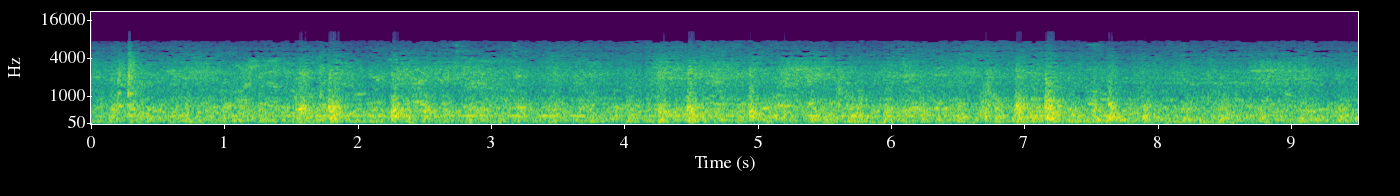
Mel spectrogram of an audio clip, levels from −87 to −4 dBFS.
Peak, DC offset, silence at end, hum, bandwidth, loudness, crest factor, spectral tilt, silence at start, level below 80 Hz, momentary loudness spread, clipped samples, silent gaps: 0 dBFS; under 0.1%; 0 s; none; 7.8 kHz; -12 LUFS; 12 dB; -6.5 dB/octave; 0 s; -32 dBFS; 5 LU; 0.2%; none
